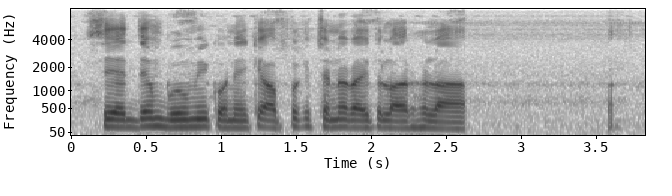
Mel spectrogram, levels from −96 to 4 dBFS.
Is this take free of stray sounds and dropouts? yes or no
yes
